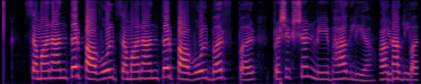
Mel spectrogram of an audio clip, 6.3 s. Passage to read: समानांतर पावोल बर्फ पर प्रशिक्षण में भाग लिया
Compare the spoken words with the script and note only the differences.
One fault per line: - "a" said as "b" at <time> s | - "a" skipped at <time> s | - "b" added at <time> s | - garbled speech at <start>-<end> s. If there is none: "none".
- "समानांतर पावोल" added at 1.8 s
- garbled speech at 5.7-6.3 s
